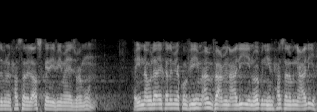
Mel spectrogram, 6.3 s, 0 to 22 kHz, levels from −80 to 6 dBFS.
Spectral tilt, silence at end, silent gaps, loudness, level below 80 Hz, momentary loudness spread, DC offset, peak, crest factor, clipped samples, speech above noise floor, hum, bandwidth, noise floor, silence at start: -12.5 dB/octave; 0 s; none; -16 LUFS; -54 dBFS; 4 LU; under 0.1%; -2 dBFS; 14 dB; under 0.1%; 29 dB; none; 5.4 kHz; -44 dBFS; 0 s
